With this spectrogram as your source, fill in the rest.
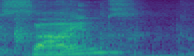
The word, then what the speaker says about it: Sainz: Is it Sainz or Sanz? So, Sainz number one, Sanz number two. Or is there a third option that I'm just not saying it correctly on either of them. Sainz Sainz Sainz Wait, sounds like signs. Oh, signs, okay.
